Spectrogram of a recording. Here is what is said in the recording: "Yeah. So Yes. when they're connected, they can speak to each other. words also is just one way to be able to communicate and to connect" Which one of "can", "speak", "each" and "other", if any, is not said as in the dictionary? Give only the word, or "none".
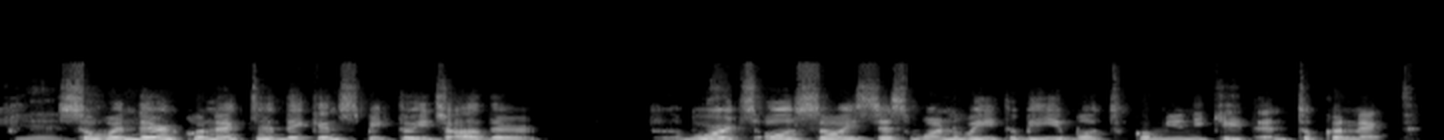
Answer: none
